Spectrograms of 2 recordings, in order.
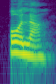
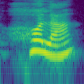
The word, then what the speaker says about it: hola: Ola. Ola. Very good. It's important to note that the H in Spanish is always silent. No exceptions. So, we don't say hola. It's just hola.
